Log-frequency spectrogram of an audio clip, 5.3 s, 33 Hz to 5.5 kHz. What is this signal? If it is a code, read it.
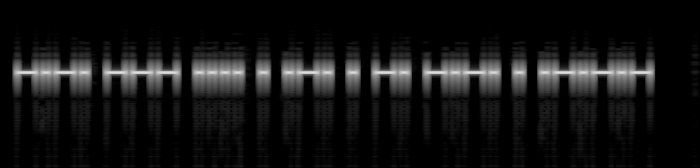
Morse code, heard as a keyed tone, about 25 wpm, 600 Hz. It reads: COHERENCE.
